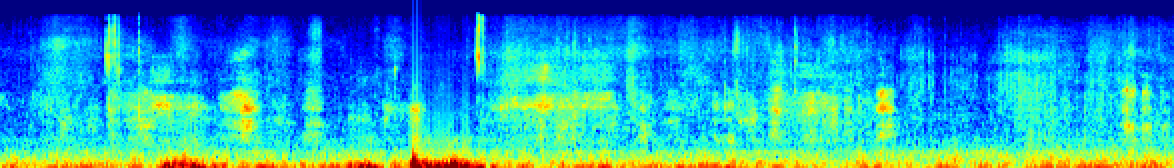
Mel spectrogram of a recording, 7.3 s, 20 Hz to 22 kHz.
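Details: Young German shepherd puppy, 49 days old, tugging at a sleeve; airy pants and huffs come in irregular bursts, with loud low thuds of scuffling around the middle.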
